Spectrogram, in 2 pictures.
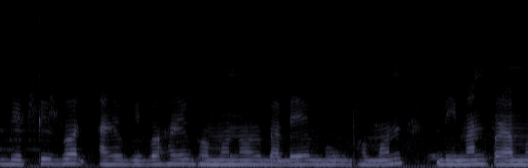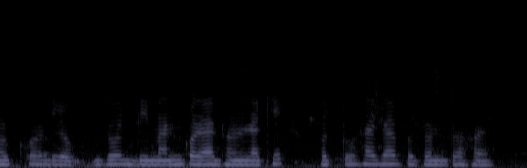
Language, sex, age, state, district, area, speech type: Assamese, female, 30-45, Assam, Dhemaji, rural, read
